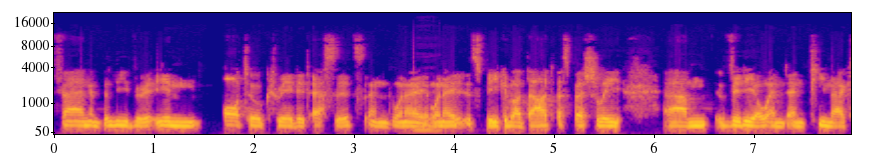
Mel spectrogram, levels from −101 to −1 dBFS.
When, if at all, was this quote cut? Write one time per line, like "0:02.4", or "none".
none

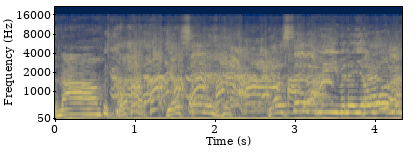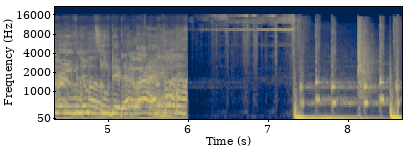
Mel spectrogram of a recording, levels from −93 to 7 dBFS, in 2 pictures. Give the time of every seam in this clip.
0:06.0

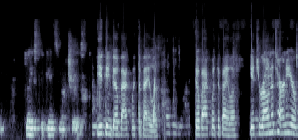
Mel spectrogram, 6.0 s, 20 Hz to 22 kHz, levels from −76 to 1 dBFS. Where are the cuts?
0:01.8
0:03.7

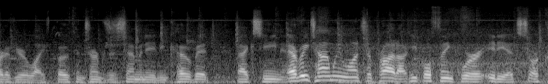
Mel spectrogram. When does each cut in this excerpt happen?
0:02.8
0:04.1

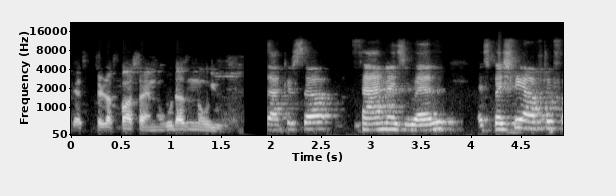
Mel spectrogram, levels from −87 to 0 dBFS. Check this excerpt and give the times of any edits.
0:01.9

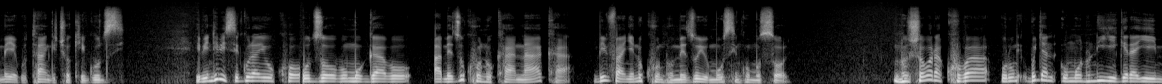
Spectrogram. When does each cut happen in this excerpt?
0:03.0
0:10.2

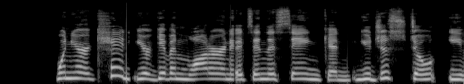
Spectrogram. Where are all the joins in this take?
0:01.3
0:02.3
0:03.5

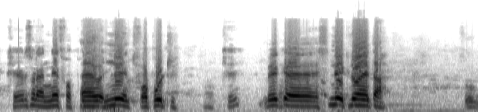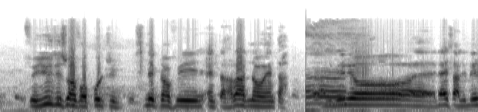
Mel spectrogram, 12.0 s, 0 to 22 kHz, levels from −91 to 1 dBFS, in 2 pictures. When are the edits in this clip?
0:09.8

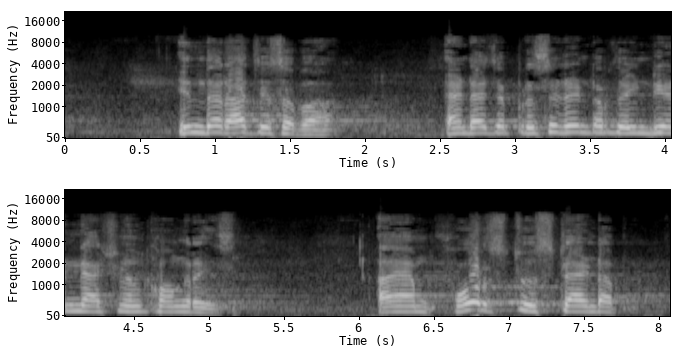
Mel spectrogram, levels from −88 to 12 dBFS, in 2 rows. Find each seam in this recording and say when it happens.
none

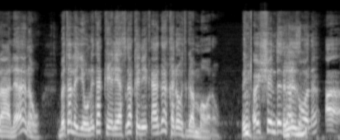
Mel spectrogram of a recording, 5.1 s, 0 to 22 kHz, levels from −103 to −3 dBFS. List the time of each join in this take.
0:03.8

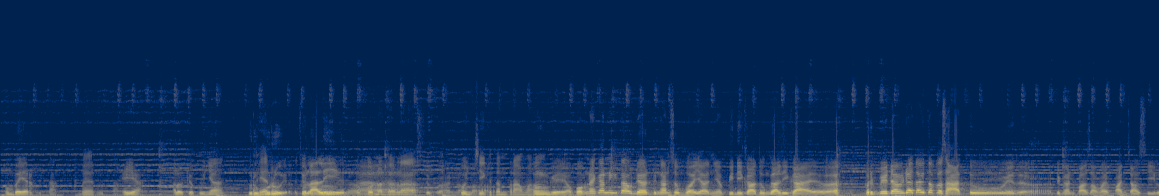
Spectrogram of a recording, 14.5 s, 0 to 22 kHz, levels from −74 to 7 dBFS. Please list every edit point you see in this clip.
0:04.4

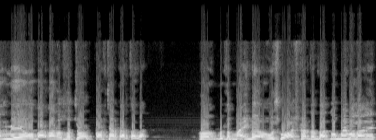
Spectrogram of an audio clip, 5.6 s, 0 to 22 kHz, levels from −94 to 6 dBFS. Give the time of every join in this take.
none

